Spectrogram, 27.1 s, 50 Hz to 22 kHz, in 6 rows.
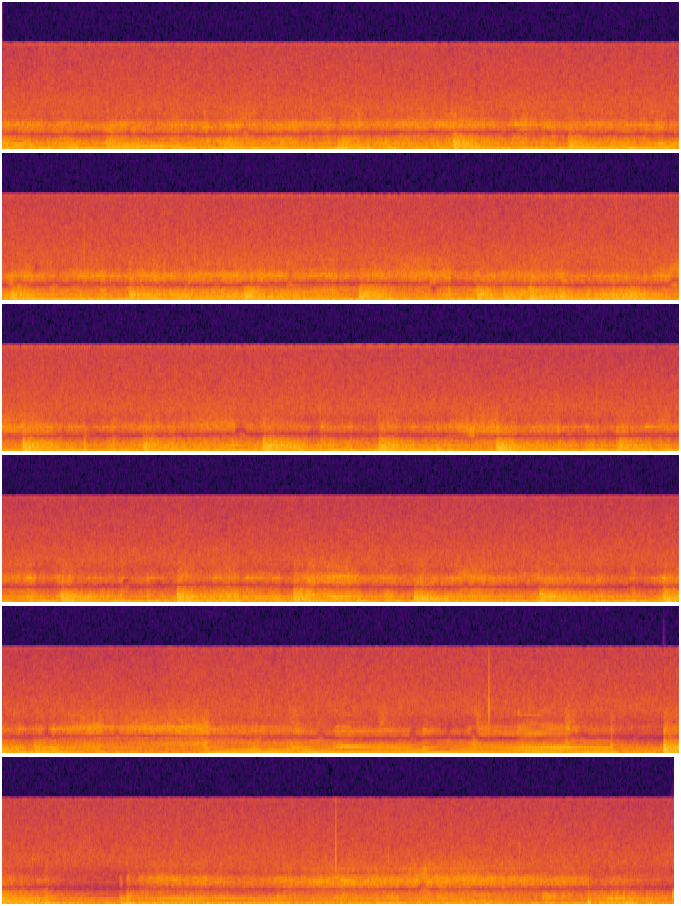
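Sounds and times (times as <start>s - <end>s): drum beats: 0.0s - 27.0s
rock band playing live: 0.0s - 27.0s.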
